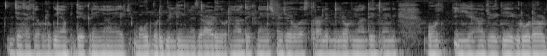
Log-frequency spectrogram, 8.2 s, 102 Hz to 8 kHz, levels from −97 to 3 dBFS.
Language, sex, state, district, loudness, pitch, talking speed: Hindi, male, Bihar, Begusarai, -33 LUFS, 115 Hz, 315 wpm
